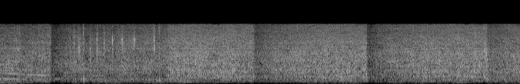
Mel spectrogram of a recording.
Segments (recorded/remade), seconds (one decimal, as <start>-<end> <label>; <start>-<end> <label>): 0.0-3.1 remade; 3.1-3.6 recorded; 3.6-5.2 remade

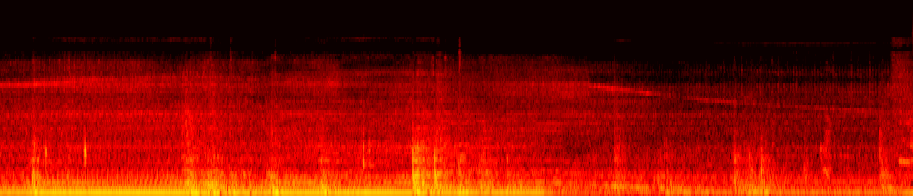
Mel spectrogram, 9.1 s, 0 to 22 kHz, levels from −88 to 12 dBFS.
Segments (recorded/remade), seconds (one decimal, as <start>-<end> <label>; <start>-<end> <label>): 0.0-2.7 recorded; 2.7-5.9 remade; 5.9-9.1 recorded

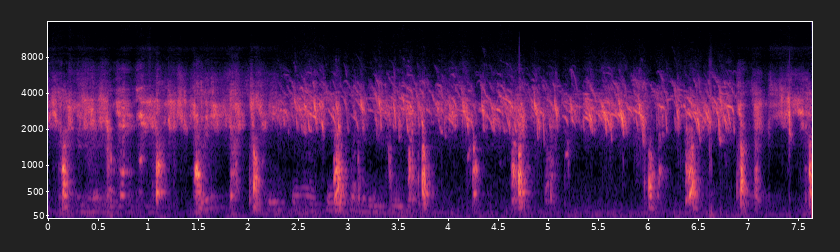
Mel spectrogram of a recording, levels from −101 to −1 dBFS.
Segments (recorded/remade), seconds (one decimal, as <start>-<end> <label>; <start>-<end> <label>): 0.0-2.3 remade; 2.3-6.9 recorded; 6.9-7.6 remade

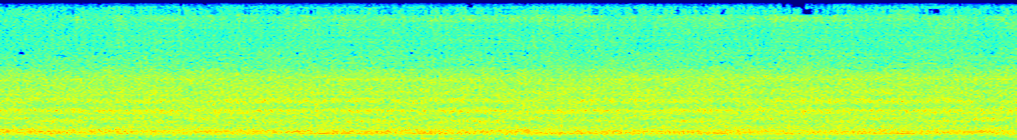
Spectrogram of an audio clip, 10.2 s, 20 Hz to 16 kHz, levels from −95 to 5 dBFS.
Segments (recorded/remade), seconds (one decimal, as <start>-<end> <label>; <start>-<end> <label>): 0.0-5.4 recorded; 5.4-5.9 remade; 5.9-10.2 recorded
